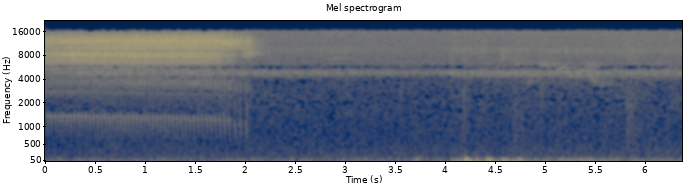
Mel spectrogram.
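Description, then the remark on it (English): Crickets chirp in a steady, continuous high trill across an outdoor night scene, with a denser hiss of insects at first and a few soft low rumbles midway. “Birds only make sounds at certain parts of the morning, while crickets only come out in the evening.”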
